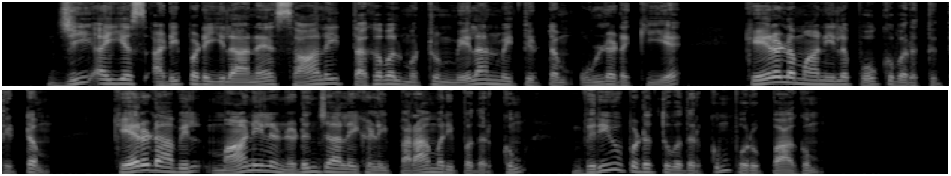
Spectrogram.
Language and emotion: Tamil, neutral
